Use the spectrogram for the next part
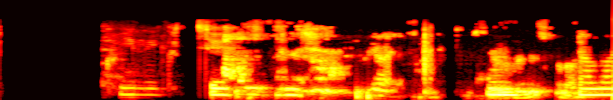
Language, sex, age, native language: Icelandic, female, 9, Icelandic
